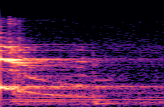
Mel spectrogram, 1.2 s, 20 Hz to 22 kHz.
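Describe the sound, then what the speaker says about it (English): A picked electric guitar note on the high E string at the 15th fret slides down the neck, starting bright and fading quickly as the pitch drops, with no other sound. "you're going to slide down the neck of the guitar."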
